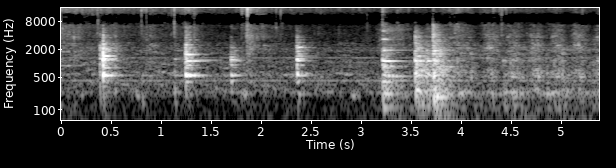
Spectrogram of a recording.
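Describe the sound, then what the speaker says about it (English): A whisk scraping browned sausage bits off the bottom of a pan for gravy, in a string of separate rasping strokes, about seven or eight in a row, close and moderately loud. "I'm just trying to scrape out the bottom sausages here"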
